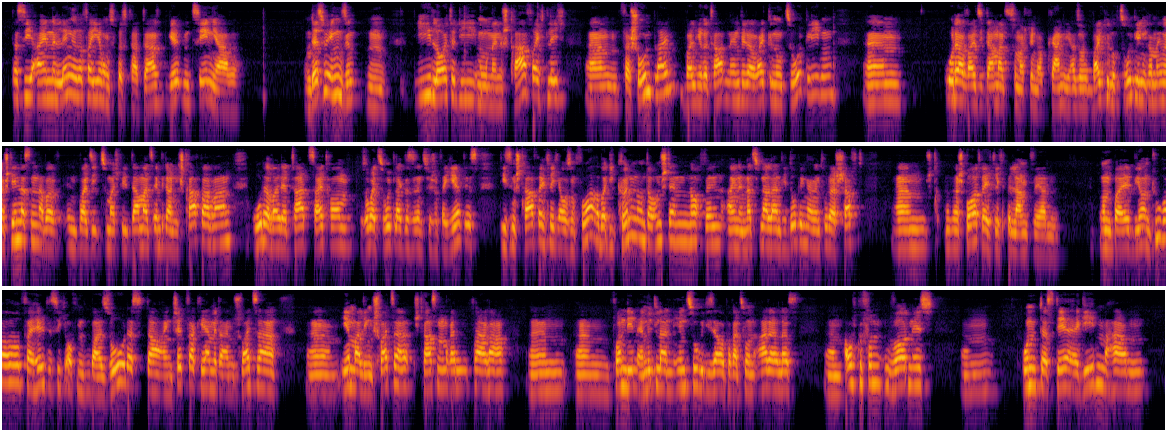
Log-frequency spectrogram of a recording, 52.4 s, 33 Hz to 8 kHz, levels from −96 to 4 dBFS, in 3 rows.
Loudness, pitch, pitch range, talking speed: -19 LUFS, 165 Hz, 155-185 Hz, 150 wpm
